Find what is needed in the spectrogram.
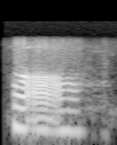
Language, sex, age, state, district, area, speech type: Bodo, female, 45-60, Assam, Udalguri, urban, conversation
